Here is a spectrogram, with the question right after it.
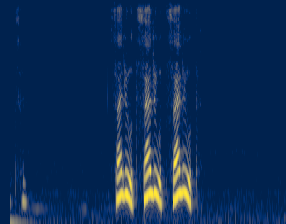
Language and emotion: Russian, positive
